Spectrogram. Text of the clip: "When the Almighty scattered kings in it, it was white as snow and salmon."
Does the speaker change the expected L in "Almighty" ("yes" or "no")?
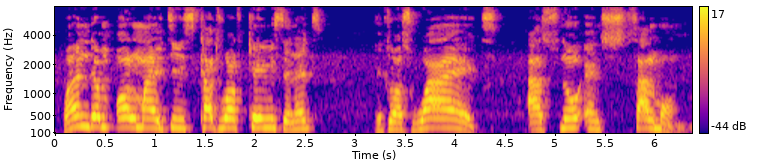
no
